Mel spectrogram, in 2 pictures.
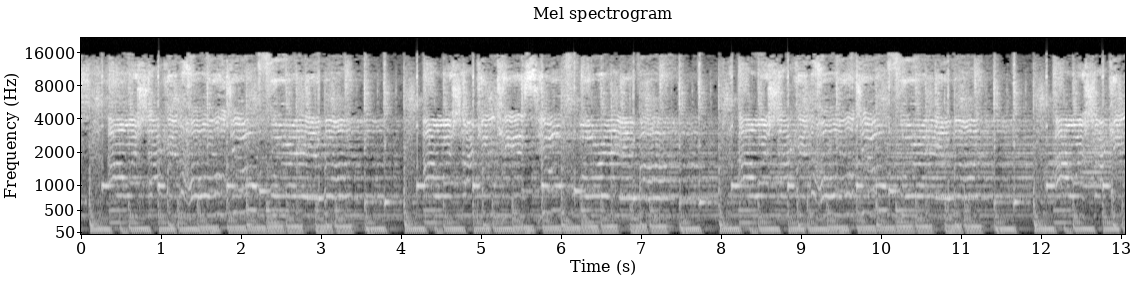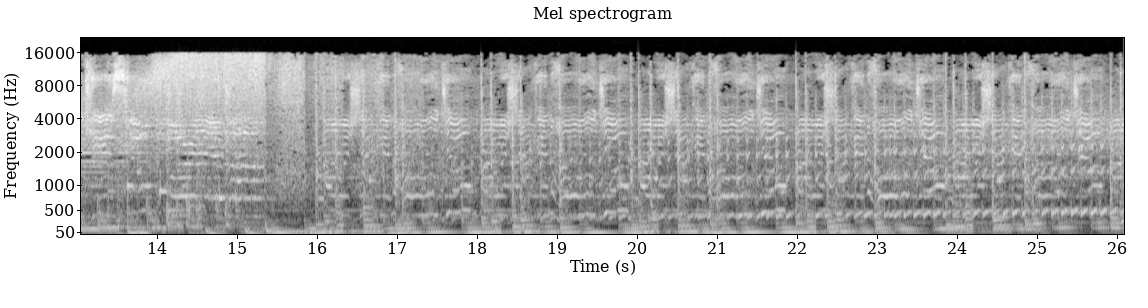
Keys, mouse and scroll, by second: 0.6 r, 1.2 g, 1.7 r, 4.0 g, 5.6 2, 6.1 alt+right click, 6.3-15.8 alt+middle drag, 11.3 Tab, 13.9 Tab, 14.9 1, 15.8 right click, 15.8-17.5 middle drag, 17.5 shift+right click, 17.5-19.8 shift+middle drag, 19.8 right click, 19.8-20.9 middle drag, 20.9 right click, 20.9-23.7 shift+middle drag, 21.3 shift+right click, 21.9 right click, 22.4 shift+right click, 23.3 right click, 24.5 g.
